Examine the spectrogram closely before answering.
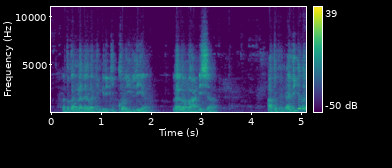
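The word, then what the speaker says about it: κοιλία: Hivyo tu inatamkwa koilia.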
